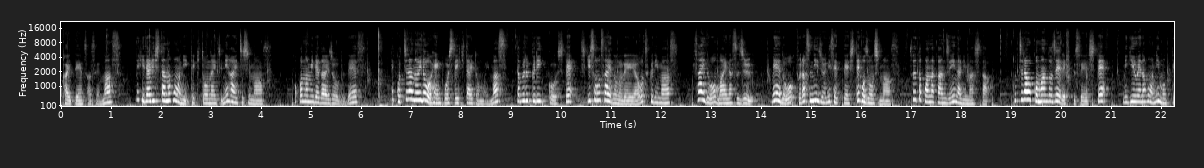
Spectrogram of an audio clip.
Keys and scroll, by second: 6.3 Return, 6.5 super+s, 16.0 super+s, 19.8 super+j.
